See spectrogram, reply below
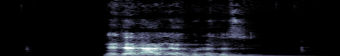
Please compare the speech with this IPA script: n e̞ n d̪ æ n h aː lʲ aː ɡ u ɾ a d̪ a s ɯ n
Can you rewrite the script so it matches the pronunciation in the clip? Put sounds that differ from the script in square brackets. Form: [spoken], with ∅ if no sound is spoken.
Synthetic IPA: n e̞ [∅] d̪ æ n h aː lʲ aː [b] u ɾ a d̪ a s ɯ n

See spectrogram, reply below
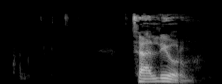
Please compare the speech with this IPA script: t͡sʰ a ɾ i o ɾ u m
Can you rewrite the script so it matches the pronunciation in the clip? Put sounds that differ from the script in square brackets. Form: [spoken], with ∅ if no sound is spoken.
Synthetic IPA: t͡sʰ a [l] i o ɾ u m

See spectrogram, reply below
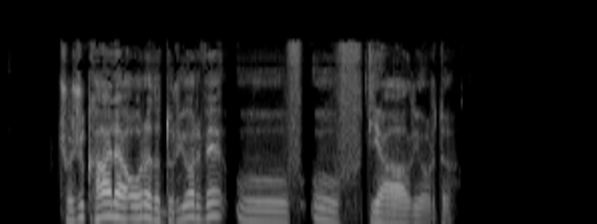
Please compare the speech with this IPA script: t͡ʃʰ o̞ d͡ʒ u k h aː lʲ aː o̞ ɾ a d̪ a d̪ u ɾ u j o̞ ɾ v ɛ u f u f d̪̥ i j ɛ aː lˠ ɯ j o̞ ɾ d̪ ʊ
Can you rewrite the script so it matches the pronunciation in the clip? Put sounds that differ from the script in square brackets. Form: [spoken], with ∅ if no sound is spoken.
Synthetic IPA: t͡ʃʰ o̞ d͡ʒ u k h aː lʲ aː o̞ ɾ a d̪ a d̪ u ɾ u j o̞ ɾ v ɛ u f u f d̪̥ i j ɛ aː lˠ ɯ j o̞ ɾ d̪ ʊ

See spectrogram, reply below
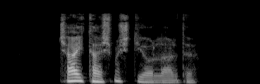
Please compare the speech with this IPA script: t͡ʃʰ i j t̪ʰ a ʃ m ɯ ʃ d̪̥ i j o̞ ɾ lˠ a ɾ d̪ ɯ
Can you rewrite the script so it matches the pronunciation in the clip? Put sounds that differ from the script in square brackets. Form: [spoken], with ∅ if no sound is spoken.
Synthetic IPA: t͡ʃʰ [a] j t̪ʰ a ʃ m ɯ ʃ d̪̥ i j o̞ ɾ lˠ a ɾ d̪ ɯ

